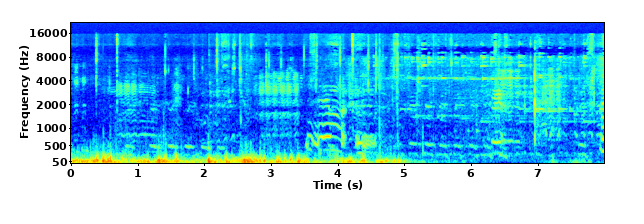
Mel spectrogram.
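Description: Small livestock bleating once, a short wavering call about halfway through, over a gusty low rumble of wind on the microphone that dies down after about five seconds.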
